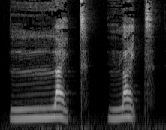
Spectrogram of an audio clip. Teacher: Glorious, glorious light.那最后的这个 light 这个单词呢，我们看到视频呢是非常清晰的一个口型，就是这个舌头是在上齿龈的位置。 Light, light,是非常清楚的一个舌侧音的姿势。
